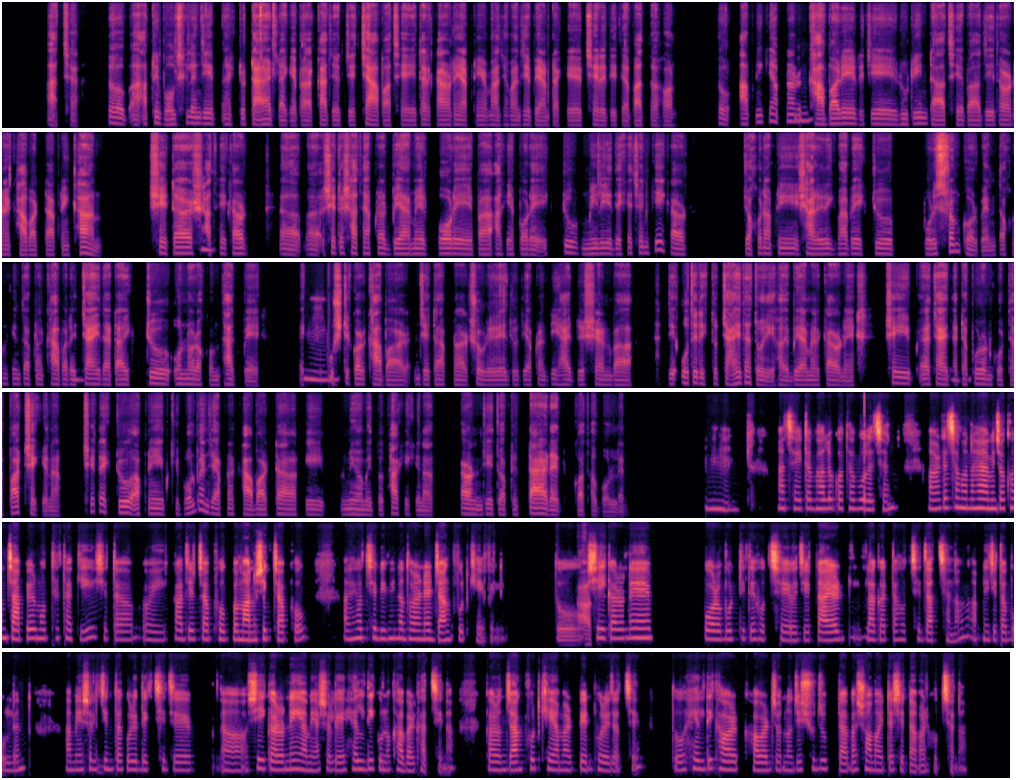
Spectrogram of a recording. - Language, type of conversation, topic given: Bengali, advice, ব্যায়াম মিস করলে কি আপনার অপরাধবোধ বা লজ্জা অনুভূত হয়?
- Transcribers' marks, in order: tapping; in English: "dehydration"; in English: "junk"; in English: "junk"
